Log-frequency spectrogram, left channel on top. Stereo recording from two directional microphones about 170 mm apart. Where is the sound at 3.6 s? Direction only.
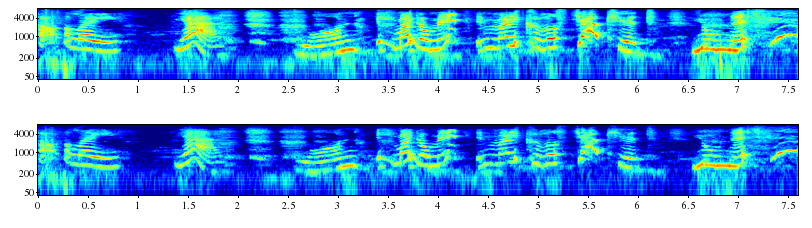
10° right (ahead or behind).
